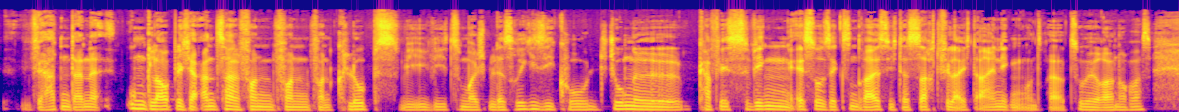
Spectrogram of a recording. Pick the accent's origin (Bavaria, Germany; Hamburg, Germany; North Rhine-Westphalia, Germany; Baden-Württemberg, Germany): North Rhine-Westphalia, Germany; Recklinghausen; also born or lived in Berlin; Also ursprünglich komme ich aus Recklinghausen, das ist ziemlicher Ruhrpott, und ich kannte zu der Zeit nichts anderes und dachte, ich muss mal hier raus, ich muss mal was anderes sehen, und da hat es mich nach Berlin verschlagen.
